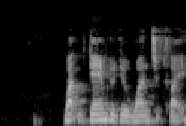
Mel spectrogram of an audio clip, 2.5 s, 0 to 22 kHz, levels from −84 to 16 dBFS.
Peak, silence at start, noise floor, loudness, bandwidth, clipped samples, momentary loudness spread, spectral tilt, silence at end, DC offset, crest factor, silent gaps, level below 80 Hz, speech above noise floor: -2 dBFS; 0.85 s; -56 dBFS; -19 LUFS; 10 kHz; under 0.1%; 5 LU; -3.5 dB/octave; 0 s; under 0.1%; 18 dB; none; -58 dBFS; 36 dB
